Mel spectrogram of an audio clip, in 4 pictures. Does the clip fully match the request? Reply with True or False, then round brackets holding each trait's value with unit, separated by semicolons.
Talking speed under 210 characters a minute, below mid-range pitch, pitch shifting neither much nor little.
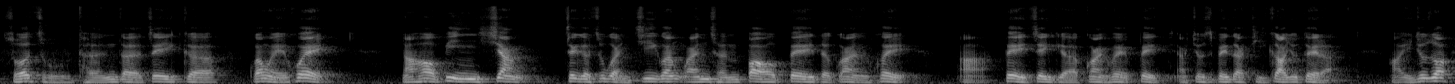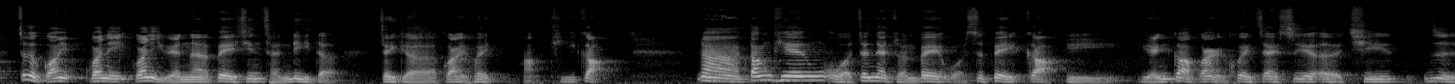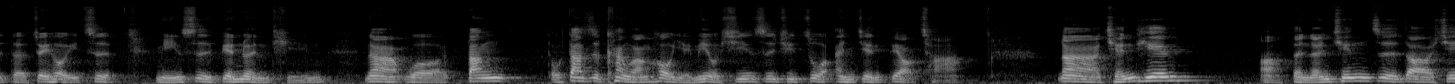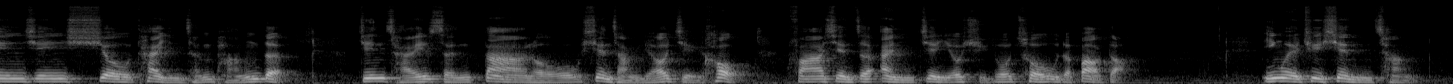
True (180 characters per minute; 115 Hz; 4.6 semitones)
